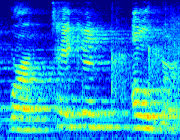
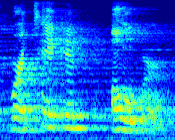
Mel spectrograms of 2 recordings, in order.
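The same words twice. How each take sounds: The two takes are said the same way.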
